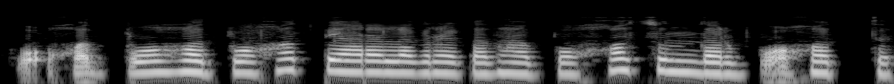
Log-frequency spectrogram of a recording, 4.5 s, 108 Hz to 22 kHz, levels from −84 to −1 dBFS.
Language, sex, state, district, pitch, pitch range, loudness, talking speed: Hindi, female, Chhattisgarh, Korba, 225 Hz, 210-245 Hz, -21 LUFS, 160 wpm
